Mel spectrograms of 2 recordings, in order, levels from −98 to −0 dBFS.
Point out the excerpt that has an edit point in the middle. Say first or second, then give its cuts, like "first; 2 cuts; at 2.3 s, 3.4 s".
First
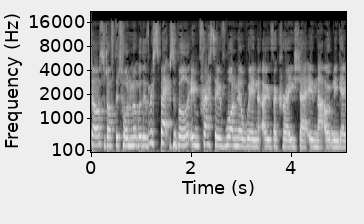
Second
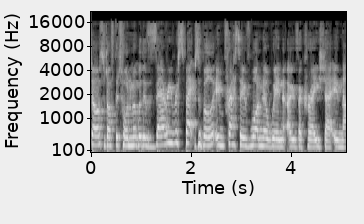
first; 1 cut; at 1.1 s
